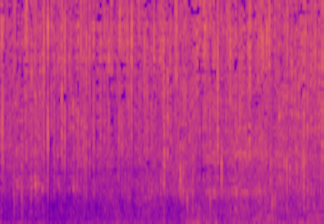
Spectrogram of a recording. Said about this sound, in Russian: Костер горит, да.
